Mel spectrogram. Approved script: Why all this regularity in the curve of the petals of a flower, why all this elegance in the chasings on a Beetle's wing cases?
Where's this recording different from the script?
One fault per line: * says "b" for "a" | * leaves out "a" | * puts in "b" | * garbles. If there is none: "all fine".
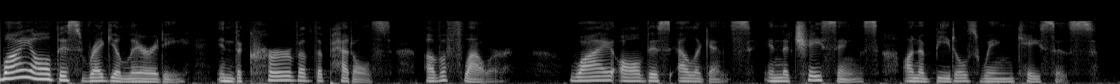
all fine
